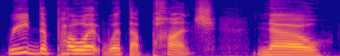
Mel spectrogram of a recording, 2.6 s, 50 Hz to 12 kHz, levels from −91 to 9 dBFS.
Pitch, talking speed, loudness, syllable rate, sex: 180 Hz, 165 wpm, -16 LUFS, 3.3 syllables/s, female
